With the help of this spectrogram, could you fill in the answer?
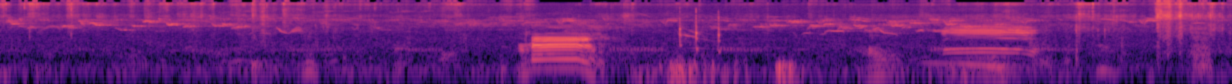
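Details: Herd of tame cattle heading to the fields to feed in the countryside; two clear harmonic moos around the middle, one short and one longer, with birdsong and scattered knocks and noise around them.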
